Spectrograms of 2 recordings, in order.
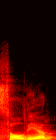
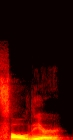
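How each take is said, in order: First: Soldier said as sol-dee-er, with a clear d and no j sound; mock the mistake: soldier as sol-dee-er; wrong pronunciation. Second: Soldier said as sol-dee-er, with a hard d; wrong pronunciation. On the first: Teacher showing students the wrong way, sol-dee-er. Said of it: "No, no, no". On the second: Teacher warning students off the wrong form. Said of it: "not soldier". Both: Shown as a demonstration.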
